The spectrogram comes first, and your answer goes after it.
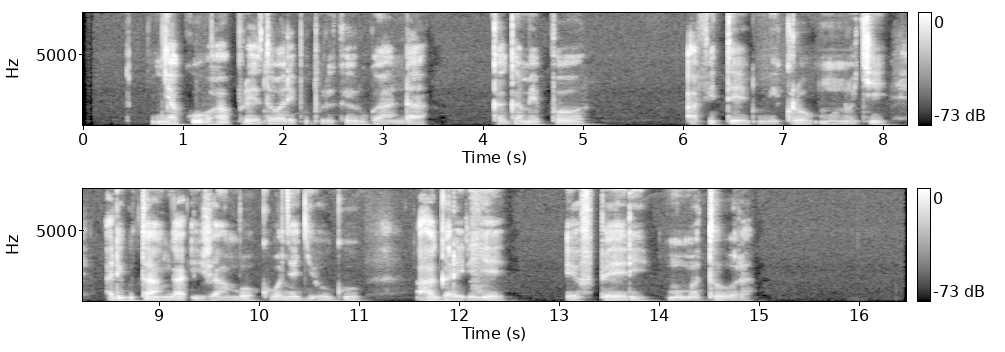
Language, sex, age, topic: Kinyarwanda, male, 18-24, government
